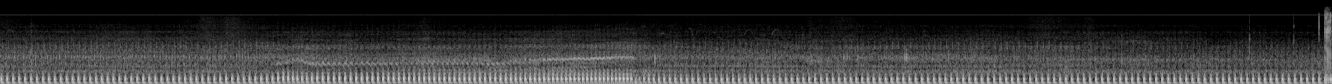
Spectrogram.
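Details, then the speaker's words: Honda CRF250L with FMF Q4 HEX slip-on exhaust, stock head pipe: steady unhurried single-cylinder idle, deeper and louder than stock but not obnoxious; normal idle. "But actually, it's not obnoxious loud sitting here idling. I mean, that's not that loud at all. You can tell a big difference over stock, but to me, it don't sound that obnoxious loud."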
